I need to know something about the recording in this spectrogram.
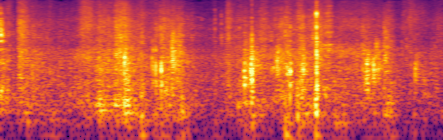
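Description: A man speaks quietly, close by.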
